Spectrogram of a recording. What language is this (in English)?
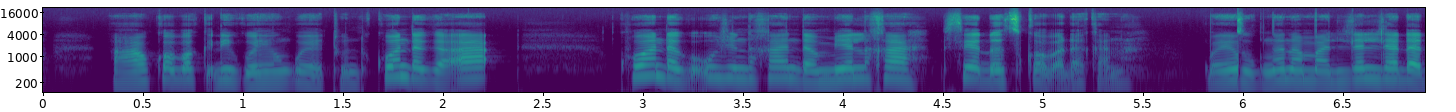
Hwana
